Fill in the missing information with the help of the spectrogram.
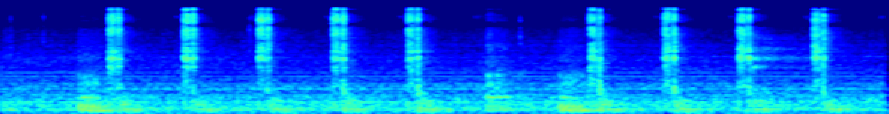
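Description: Laser hair removal handpiece firing pulse after pulse, a sharp click about twice a second.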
